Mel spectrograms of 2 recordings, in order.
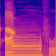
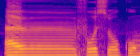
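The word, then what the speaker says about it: أنفسكم: Cara membacanya adalah nunnya disamarkan kepada fa. Anfa, anfu, anfu, bukan angfu tapi anfusukum mustakbartum.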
